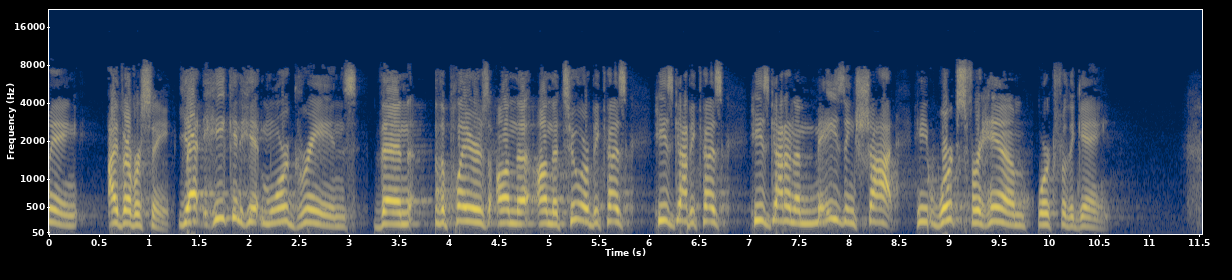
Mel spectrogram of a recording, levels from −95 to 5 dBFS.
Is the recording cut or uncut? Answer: cut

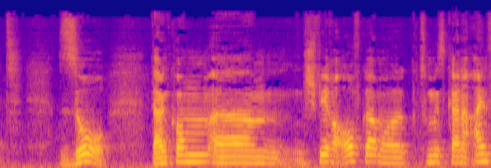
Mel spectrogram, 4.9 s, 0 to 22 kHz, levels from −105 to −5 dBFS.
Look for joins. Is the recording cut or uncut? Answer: uncut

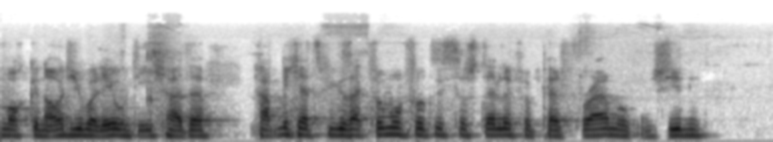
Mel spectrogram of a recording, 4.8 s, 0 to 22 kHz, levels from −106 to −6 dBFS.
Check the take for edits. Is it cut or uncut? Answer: cut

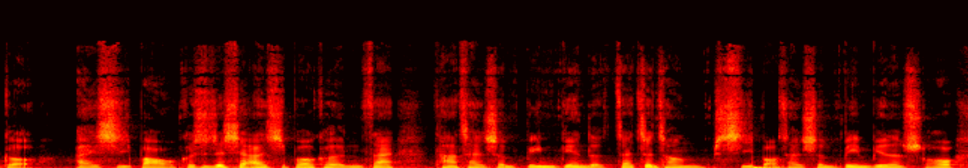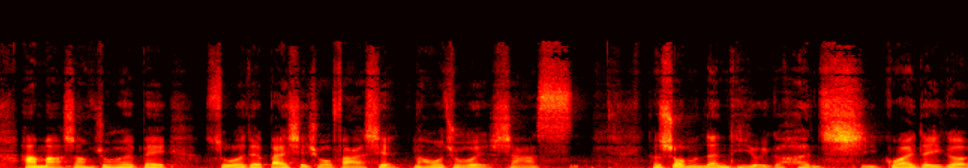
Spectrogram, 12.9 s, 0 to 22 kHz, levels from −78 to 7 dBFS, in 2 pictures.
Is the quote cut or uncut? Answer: uncut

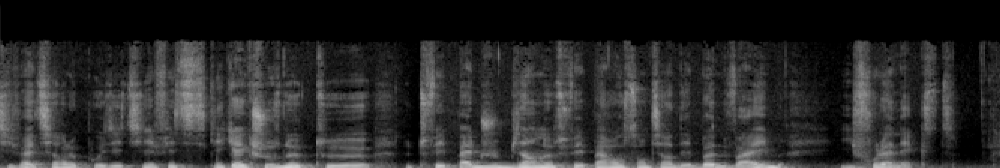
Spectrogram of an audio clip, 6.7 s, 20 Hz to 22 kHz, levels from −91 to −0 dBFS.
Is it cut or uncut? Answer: uncut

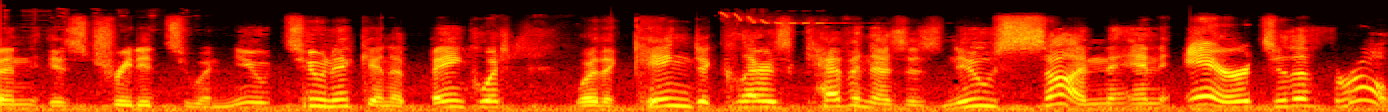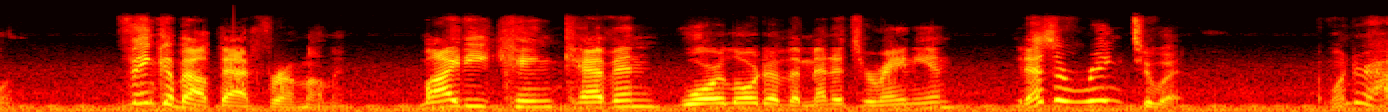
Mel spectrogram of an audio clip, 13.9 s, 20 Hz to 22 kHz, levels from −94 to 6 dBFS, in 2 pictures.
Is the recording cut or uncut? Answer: uncut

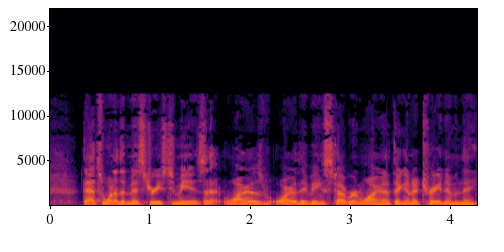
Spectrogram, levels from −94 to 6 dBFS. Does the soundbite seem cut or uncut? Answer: cut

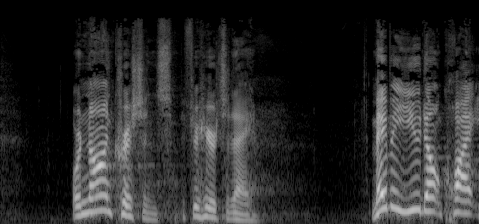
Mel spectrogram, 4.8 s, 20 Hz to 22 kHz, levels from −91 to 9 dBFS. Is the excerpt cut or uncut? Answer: uncut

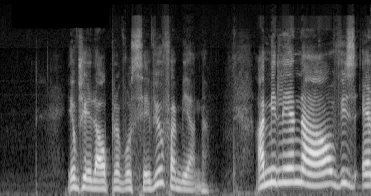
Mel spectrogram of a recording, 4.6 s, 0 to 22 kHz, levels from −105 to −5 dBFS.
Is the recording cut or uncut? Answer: cut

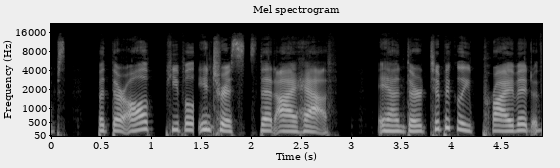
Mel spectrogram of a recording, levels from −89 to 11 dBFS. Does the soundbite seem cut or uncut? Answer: cut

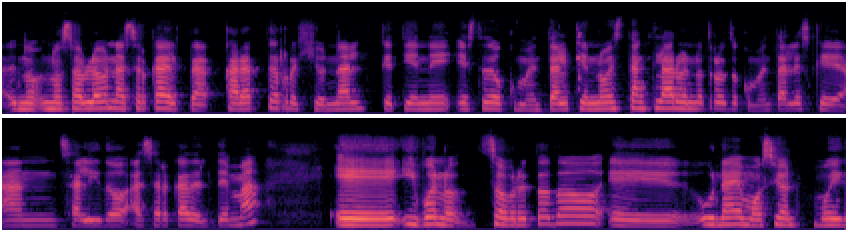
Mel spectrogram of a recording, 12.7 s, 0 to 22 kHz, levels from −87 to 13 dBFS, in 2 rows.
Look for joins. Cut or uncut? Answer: uncut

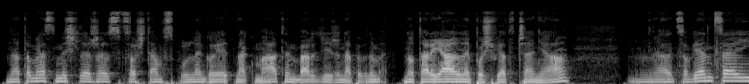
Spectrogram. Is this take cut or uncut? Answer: cut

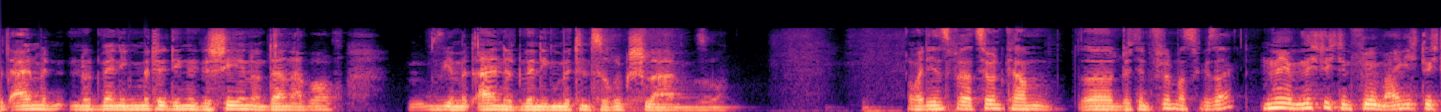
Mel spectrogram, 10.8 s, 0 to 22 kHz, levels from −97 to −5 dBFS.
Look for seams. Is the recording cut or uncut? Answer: uncut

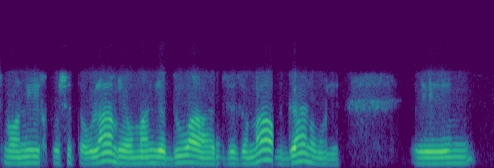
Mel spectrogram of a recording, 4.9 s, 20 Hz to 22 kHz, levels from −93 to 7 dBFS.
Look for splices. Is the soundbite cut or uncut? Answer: cut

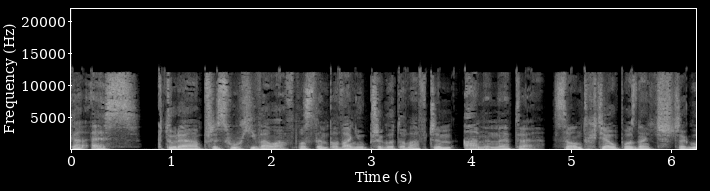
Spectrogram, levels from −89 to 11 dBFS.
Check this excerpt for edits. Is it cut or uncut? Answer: cut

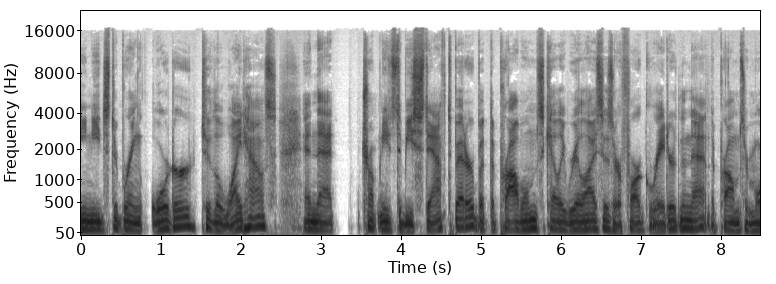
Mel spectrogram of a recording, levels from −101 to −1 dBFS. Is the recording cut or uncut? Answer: uncut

